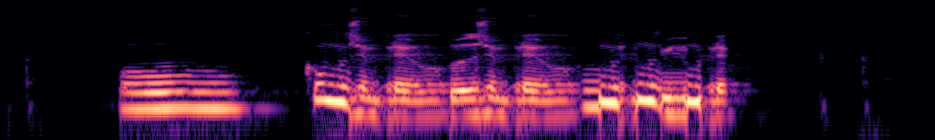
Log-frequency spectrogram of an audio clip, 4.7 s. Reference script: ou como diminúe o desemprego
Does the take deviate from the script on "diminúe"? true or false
true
